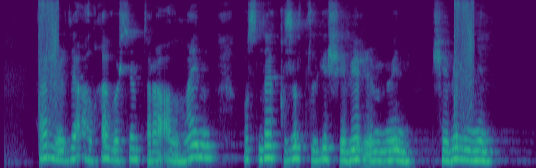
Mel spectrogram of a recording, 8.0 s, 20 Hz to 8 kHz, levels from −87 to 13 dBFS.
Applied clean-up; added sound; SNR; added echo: none; Domestic sounds, home sounds; 17 dB; reverberation time 0.5 s.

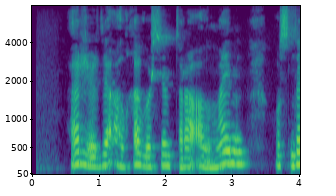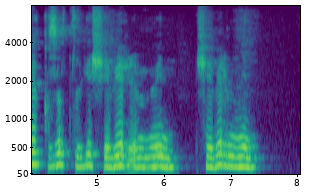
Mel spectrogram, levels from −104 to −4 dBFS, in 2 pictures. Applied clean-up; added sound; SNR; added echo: none; none; none; none.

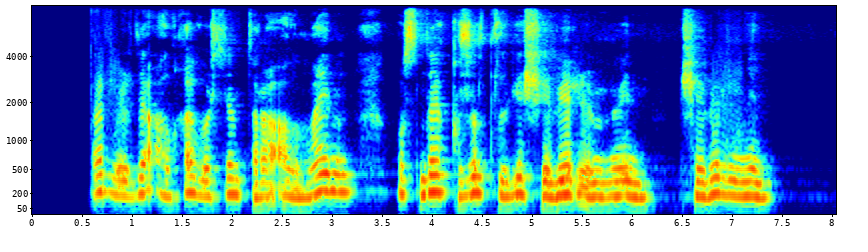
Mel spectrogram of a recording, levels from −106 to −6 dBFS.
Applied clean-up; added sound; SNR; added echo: neural mask model DeepFilterNet 3.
